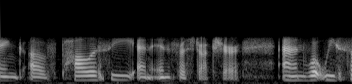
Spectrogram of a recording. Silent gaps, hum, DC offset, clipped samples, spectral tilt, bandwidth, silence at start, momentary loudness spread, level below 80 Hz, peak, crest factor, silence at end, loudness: none; none; under 0.1%; under 0.1%; -5.5 dB/octave; 4 kHz; 0 s; 7 LU; -66 dBFS; -6 dBFS; 20 dB; 0 s; -25 LUFS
